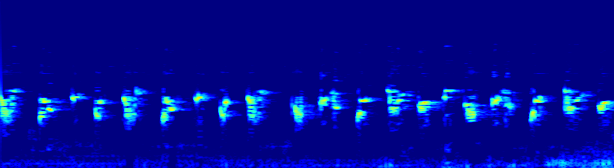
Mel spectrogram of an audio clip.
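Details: Yellow-vented bulbul in full 'gacor full ropel' flow, about twenty liquid, warbling chirps in six seconds, each a short slurred phrase, with a low rumble near the end.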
